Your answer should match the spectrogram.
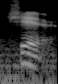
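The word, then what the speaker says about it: shere: for memories to be extracted from a target share and it's spelled s-h-e-r-e it is extremely difficult to find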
